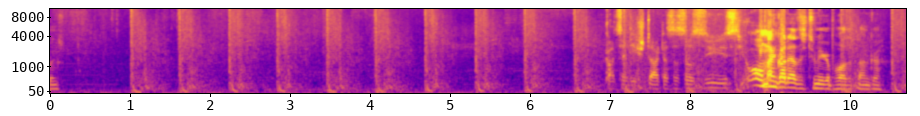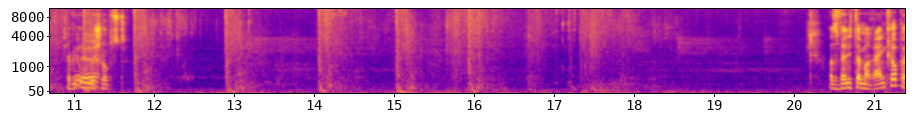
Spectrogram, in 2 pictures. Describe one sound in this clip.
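Fire spells whoosh and crackle in quick bursts.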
